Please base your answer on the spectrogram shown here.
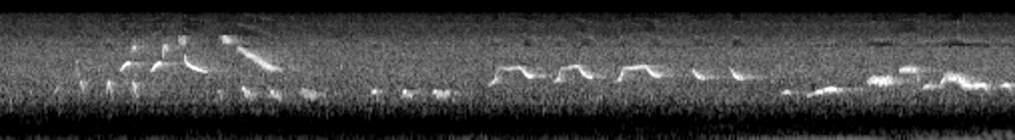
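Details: Oriental magpie-robin in the wild, recorded as a tutor song for white-rumped shamas. Fainter, distant-sounding song: thin high chips, then a run of short repeated looping whistles, then sliding notes over steady low background noise.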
